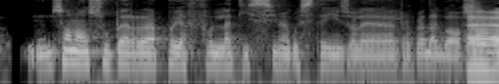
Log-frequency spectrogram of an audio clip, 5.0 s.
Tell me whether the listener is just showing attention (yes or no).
no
